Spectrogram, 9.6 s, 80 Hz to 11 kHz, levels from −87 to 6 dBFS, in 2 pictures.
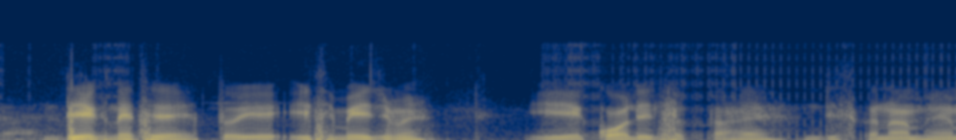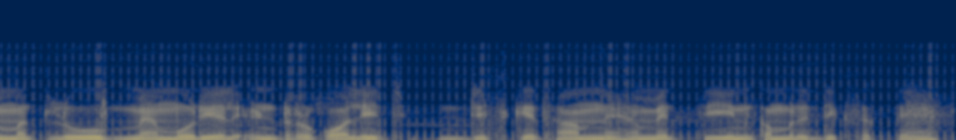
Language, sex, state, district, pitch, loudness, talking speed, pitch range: Hindi, male, Uttar Pradesh, Jyotiba Phule Nagar, 125 Hz, -25 LUFS, 175 wpm, 120-130 Hz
